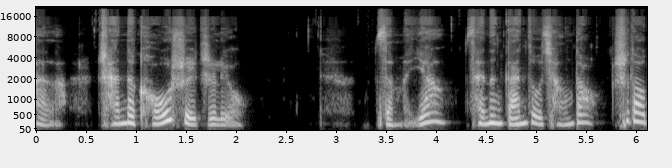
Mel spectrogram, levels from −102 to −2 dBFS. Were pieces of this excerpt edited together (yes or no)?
no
